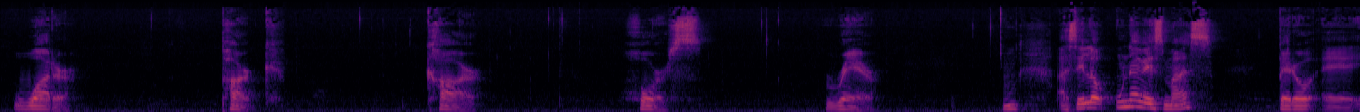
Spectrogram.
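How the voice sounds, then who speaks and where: Slow, patient man teaching. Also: medium pitch, a little mellow. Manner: slow, patient, models words for repetition. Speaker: English pronunciation teacher. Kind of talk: slow language lesson.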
